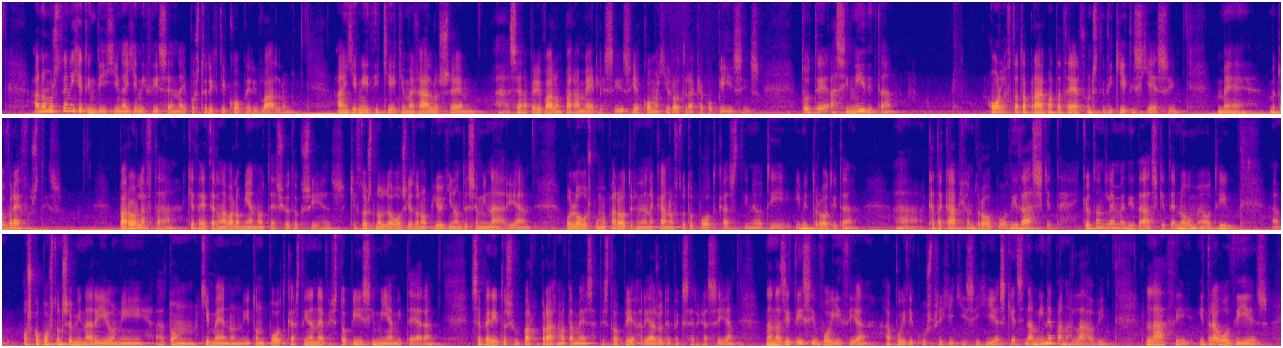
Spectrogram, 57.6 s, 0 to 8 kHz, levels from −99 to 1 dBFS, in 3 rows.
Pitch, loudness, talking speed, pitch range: 110 Hz, -28 LUFS, 130 wpm, 105-130 Hz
